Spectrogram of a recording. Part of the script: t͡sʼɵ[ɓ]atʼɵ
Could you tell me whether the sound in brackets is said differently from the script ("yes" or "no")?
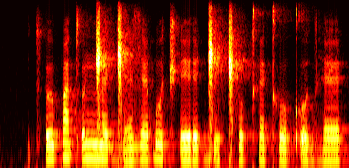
yes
